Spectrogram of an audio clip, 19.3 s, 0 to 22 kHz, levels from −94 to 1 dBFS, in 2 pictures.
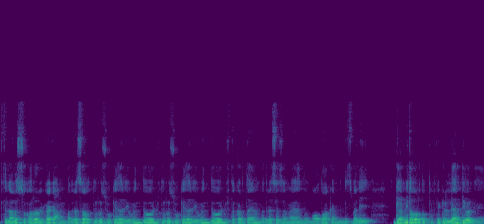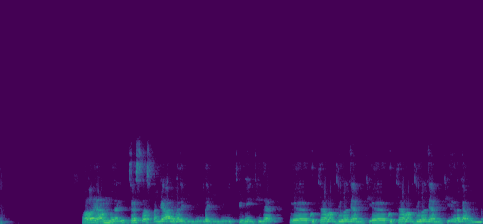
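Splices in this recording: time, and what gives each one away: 0:03.18: the same again, the last 1.36 s
0:08.16: cut off before it has died away
0:13.79: the same again, the last 0.51 s
0:17.12: the same again, the last 1.56 s

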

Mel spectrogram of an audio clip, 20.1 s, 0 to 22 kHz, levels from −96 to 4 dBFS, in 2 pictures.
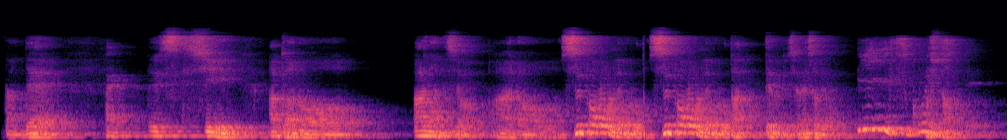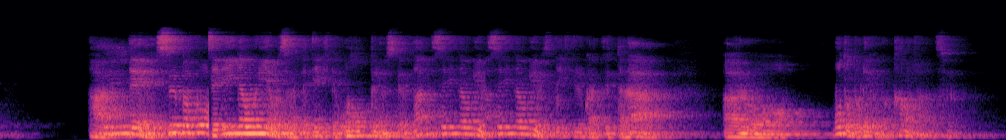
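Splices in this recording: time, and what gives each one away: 0:06.44: the same again, the last 0.88 s
0:12.15: cut off before it has died away
0:14.92: the same again, the last 0.56 s

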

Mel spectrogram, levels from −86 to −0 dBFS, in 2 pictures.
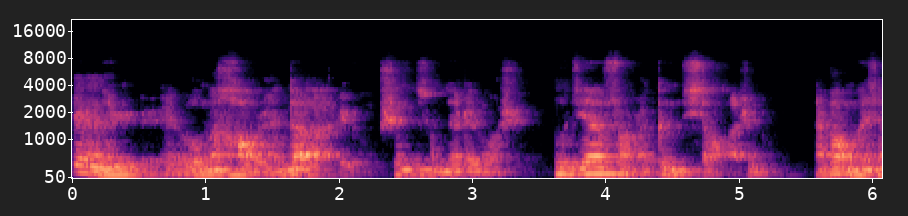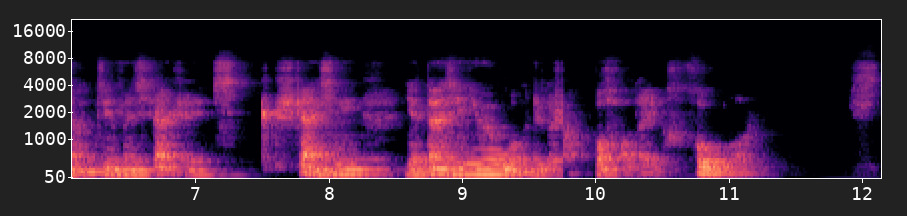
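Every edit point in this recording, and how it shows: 0:09.75: cut off before it has died away

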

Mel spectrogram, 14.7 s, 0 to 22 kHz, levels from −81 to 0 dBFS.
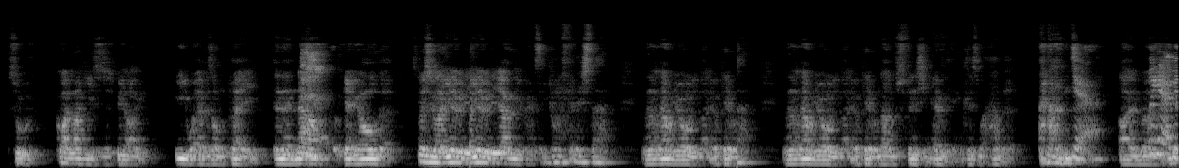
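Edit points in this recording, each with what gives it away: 0:05.88: the same again, the last 0.33 s
0:09.22: the same again, the last 1.76 s

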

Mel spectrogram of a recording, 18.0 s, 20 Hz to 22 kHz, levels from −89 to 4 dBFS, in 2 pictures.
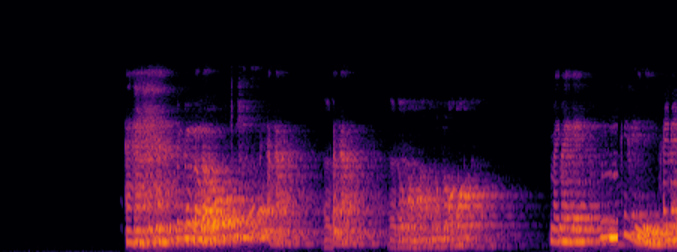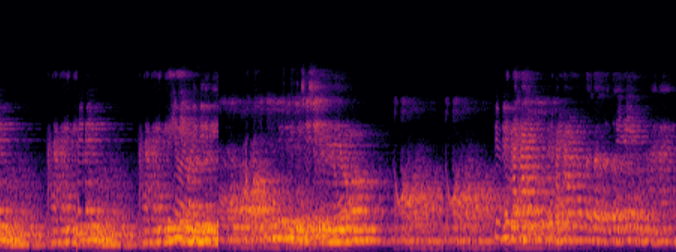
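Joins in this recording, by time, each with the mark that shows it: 0:04.44: the same again, the last 0.87 s
0:08.23: cut off before it has died away
0:10.04: the same again, the last 1.22 s
0:11.93: cut off before it has died away
0:14.92: the same again, the last 0.69 s

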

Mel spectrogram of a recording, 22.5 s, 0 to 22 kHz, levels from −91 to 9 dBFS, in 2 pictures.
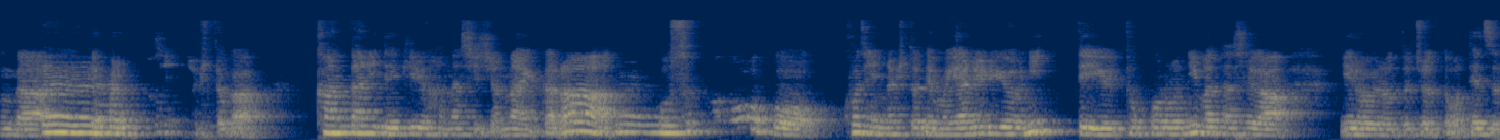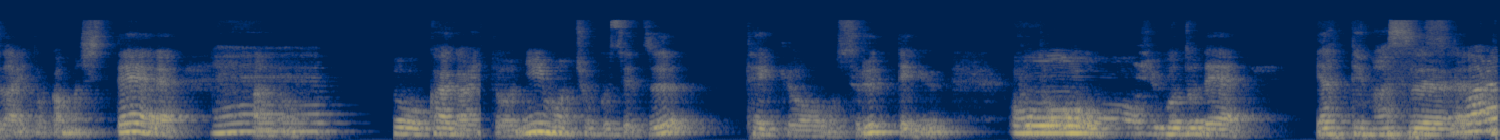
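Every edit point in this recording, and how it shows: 0:14.86: cut off before it has died away

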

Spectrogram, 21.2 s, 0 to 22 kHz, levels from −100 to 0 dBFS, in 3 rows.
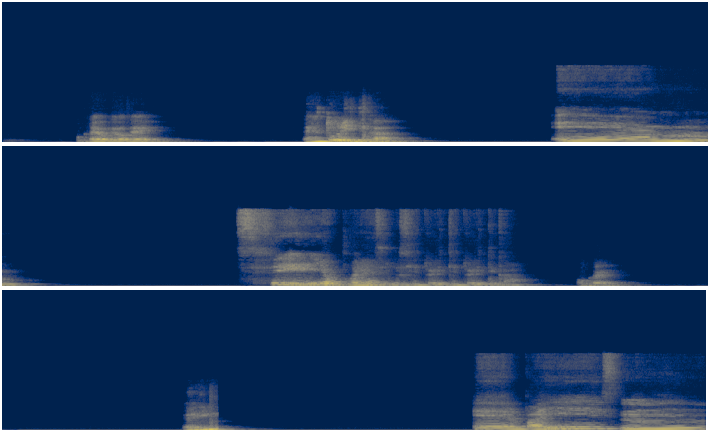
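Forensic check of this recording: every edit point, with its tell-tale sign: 0:11.53: the same again, the last 0.39 s
0:16.28: cut off before it has died away

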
